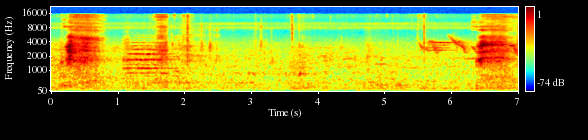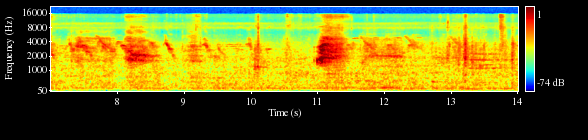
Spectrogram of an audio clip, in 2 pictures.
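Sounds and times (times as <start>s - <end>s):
low background noise: 0.0s - 14.0s
birds chirping: 5.5s - 13.5s.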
